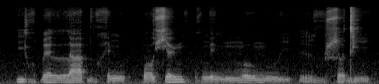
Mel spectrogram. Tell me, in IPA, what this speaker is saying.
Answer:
j ɔ̤ ɓ ɛ lː a ɓ ṳ h e ŋ u pː ɔ ɕ ɛ y̯ m ṳ ɓ ɔ̤ ŋ e ŋ mː o u̯ m u i̯ | r ṳ ɬ ɤ d i

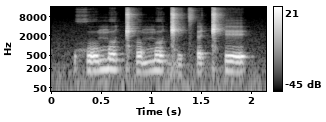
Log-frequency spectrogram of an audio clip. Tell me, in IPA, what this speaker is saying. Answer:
x o m ɤ ǁʰ ɤ m ɤ ɡ͡ǁ e t͡sʼ ɛ ǁʰ e

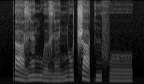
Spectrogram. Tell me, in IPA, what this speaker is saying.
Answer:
ɾ a˦˨ ɣ ɛ̃˧ n w ə˨ ɣ ɛ̃˨ ɲ o˧ t͡ʃ a˦˨ k ɨ˧ f oː˧

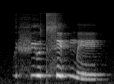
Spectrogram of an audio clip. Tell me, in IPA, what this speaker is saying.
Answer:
fʲ oː˥ t s e˥ ʔ m e˩

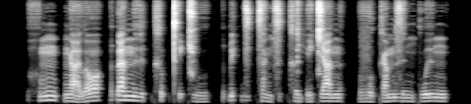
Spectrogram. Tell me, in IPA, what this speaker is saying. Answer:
h o˨˦ m ŋ o˨˩ p̚ ŋ aː˧˩ l ɔ˧ | ɗ a˧ n ɣ ɨ˨˩ t̚ x ə˦˥ p̚ t̪ʰ ḛ˧˨ t͡ɕ ṳ˨˩ | ɓ e˦˥ k̚ z ə˦˥ t̚ s a̤˨˩ ŋ s ə˦˥ t̚ x ə̤˨˩ j ʔ e̤˨˩ t͡ɕ a˧ n | v o˧˩ k a˨˦ m z ɨ̤˨˩ ŋ k w ɨ˧ ŋ

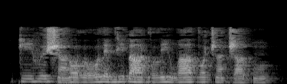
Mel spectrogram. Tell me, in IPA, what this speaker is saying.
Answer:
k iː˦ v ɨ˦ ʃ ã˨˦ ɾ ɔ˧ l oː˨˦ l e˧ d iː˦ ɗ aː˧ ɡ o˧ l iː˦˨ w aː˦ d ɔ˦ t͡ʃ ã˧ t͡ʃ aː˨ kʷ ũ˨

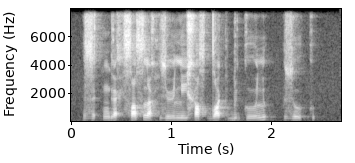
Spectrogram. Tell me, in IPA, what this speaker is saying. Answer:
z ɐ k ŋ ɡ a x s i sˤ l ɨ x z ʉ l i x ɐ sˤ dˤ e k ɓ ʉ k u l | z u k

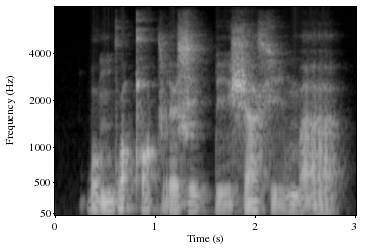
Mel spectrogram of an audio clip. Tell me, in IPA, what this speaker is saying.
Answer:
ɓ o ŋ ɡ u qʼ ɒ k r e z i k͡p i ʃ æ x i m æ

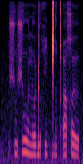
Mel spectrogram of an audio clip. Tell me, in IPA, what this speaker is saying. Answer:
ʃ u ʃ oː n oː ɖ o h i ɡ͡ǁ a qʼ oː χ ɵ

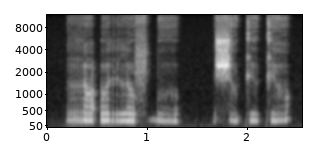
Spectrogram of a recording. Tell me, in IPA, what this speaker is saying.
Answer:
r ɔ ʔ o r l o f ɓ o̤ | ʃ ɔ̤ kʲ o̤ kʲ ɔ̤

